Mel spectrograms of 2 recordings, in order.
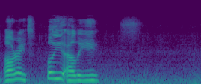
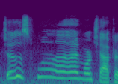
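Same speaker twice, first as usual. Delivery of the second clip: mock pleading reader; 14 semitones higher, slower than usual. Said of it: "Person that's like".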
